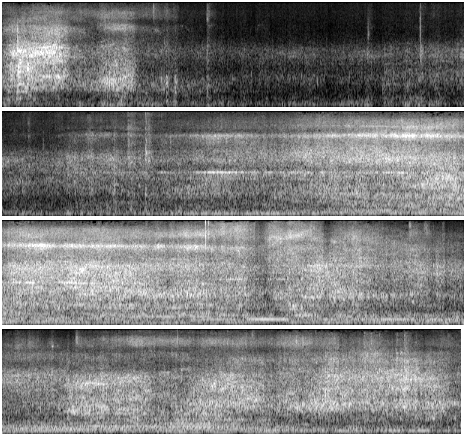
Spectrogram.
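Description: Engine noise with a low hum, building up about ten seconds in and then holding steady and loud.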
